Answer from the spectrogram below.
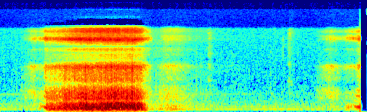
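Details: A man, the recorder's father, snoring in sleep: a loud, rough snore on the in-breath, then quiet breathing before the next one begins.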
